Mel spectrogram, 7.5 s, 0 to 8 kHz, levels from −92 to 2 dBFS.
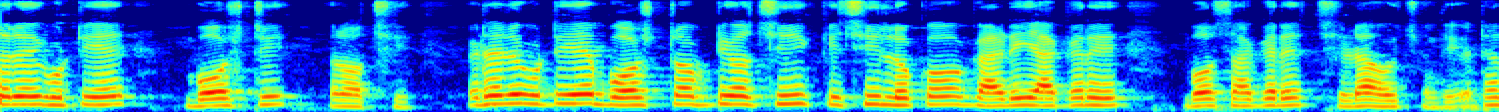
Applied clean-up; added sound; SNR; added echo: none; none; none; none.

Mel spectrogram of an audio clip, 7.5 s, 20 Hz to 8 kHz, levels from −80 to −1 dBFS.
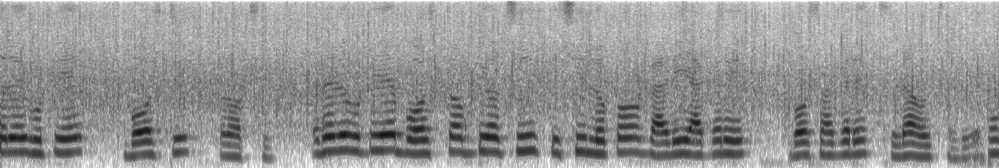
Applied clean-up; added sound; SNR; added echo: none; Applause; 11 dB; none.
